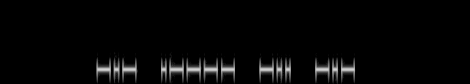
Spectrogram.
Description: Morse code, heard as a keyed tone, about 28 wpm, spaced as for 20 wpm, 700 Hz. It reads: K1DK
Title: USA Call Signs - 4 Characters - 2x Character Spacing - 28wpm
